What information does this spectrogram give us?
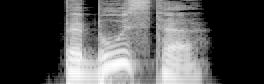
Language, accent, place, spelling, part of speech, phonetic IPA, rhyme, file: German, Germany, Berlin, bebuste, adjective, [bəˈbuːstə], -uːstə, De-bebuste.ogg
- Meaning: inflection of bebust: 1. strong/mixed nominative/accusative feminine singular 2. strong nominative/accusative plural 3. weak nominative all-gender singular 4. weak accusative feminine/neuter singular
